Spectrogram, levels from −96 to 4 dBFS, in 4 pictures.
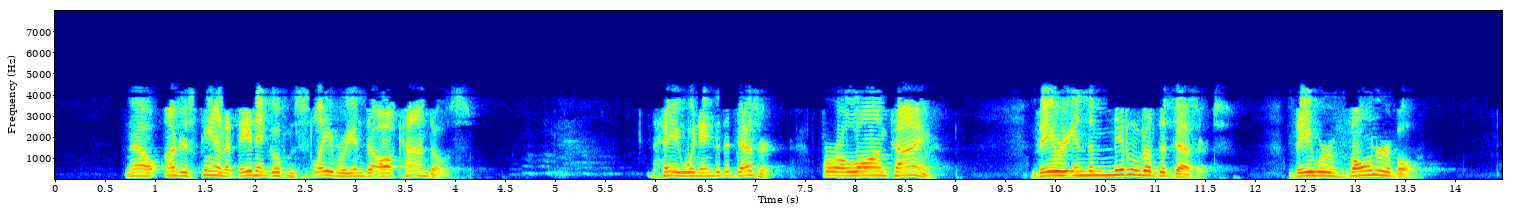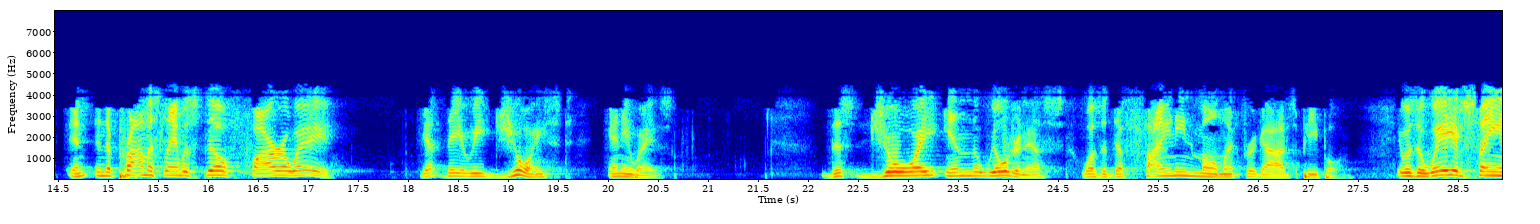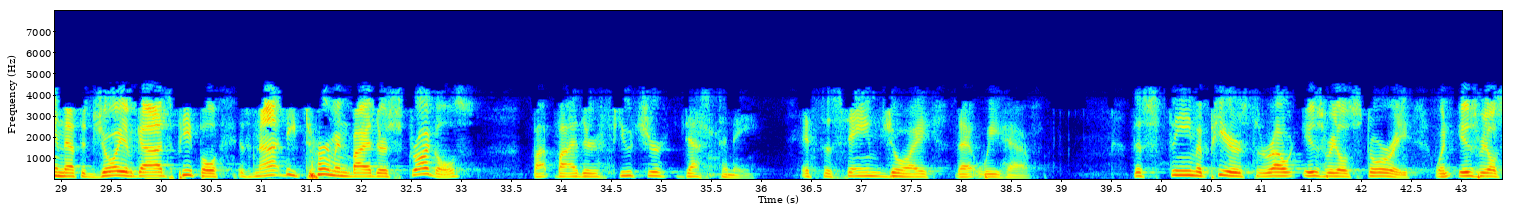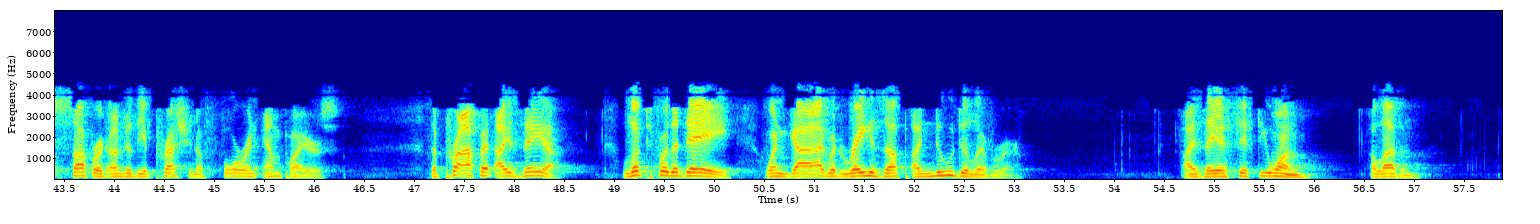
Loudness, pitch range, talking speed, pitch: -20 LUFS, 135-185 Hz, 120 wpm, 160 Hz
